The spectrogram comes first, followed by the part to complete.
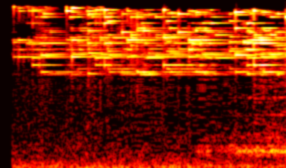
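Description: A bright, high wind-chime shimmer, many tinkling tones at once, starts suddenly after silence: a sparkle sound effect marking a new song's title card.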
